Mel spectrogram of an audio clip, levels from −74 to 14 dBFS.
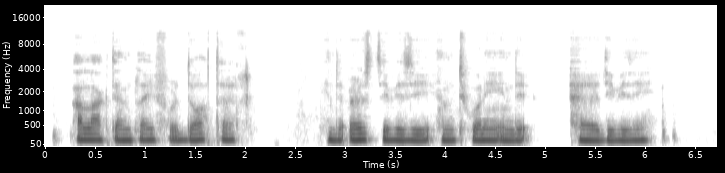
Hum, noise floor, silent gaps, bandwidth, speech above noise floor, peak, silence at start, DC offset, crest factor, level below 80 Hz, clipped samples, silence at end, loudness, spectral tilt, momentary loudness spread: none; -66 dBFS; none; 11 kHz; 42 dB; -8 dBFS; 0.3 s; under 0.1%; 18 dB; -58 dBFS; under 0.1%; 0.5 s; -26 LUFS; -8 dB/octave; 8 LU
